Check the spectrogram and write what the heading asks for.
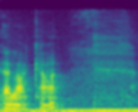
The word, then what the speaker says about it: Ella K: A new brand as well called Ella K, or I think we're meant to pronounce it the French way, Ella K.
